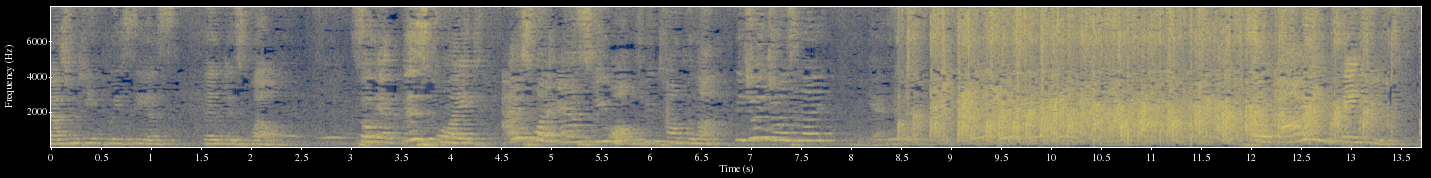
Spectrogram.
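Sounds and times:
speech: 0:00.2 - 0:09.5
crowd applause: 0:08.5 - 0:13.4.

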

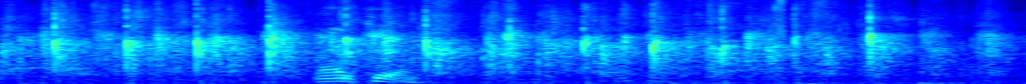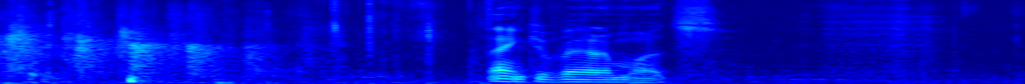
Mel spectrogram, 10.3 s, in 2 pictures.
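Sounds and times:
crowd applause: 0:00.0 - 0:06.6
speech: 0:01.6 - 0:02.2, 0:07.6 - 0:08.8.

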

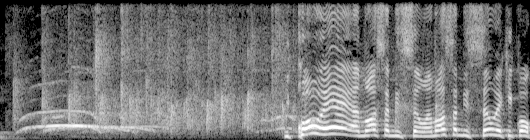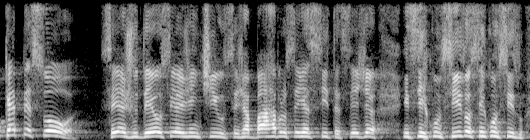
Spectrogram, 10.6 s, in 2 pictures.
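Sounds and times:
audience applause: 0:00.0 - 0:03.2
speech: 0:02.8 - 0:10.5.

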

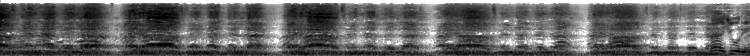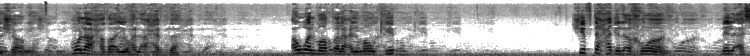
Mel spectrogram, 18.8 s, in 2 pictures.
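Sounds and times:
large crowd chanting a religious battle cry in unison: 0:00.0 - 0:09.9
speech: 0:09.0 - 0:11.8, 0:13.0 - 0:14.8, 0:16.6 - 0:18.7.

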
